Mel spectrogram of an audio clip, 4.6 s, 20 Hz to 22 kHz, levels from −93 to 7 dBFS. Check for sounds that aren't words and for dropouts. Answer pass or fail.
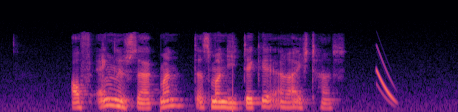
fail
